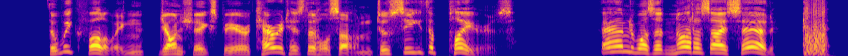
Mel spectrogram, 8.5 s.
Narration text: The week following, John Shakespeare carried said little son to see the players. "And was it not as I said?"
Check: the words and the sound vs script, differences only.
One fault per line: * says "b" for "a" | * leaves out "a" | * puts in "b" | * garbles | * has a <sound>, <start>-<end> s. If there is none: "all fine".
* says "his" for "said"
* has a cough, 8.0-8.4 s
